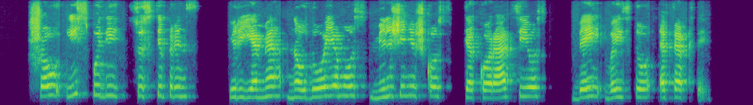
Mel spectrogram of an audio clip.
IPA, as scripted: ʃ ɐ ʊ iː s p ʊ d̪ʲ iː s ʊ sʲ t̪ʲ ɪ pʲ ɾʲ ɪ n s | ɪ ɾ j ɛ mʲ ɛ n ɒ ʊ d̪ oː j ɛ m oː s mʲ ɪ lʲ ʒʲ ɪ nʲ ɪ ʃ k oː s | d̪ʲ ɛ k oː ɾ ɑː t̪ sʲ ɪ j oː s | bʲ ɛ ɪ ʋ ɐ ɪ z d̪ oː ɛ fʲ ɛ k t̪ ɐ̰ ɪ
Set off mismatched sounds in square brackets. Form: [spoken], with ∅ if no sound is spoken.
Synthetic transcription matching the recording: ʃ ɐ ʊ iː s p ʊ d̪ʲ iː s ʊ sʲ t̪ʲ ɪ pʲ ɾʲ ɪ n s | ɪ ɾ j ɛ mʲ ɛ n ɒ ʊ d̪ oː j ɛ m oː s mʲ ɪ lʲ ʒʲ ɪ nʲ ɪ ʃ k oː s | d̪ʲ ɛ k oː ɾ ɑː t̪ sʲ ɪ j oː s | bʲ ɛ ɪ ʋ ɐ ɪ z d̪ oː ɛ fʲ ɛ k t̪ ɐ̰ ɪ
